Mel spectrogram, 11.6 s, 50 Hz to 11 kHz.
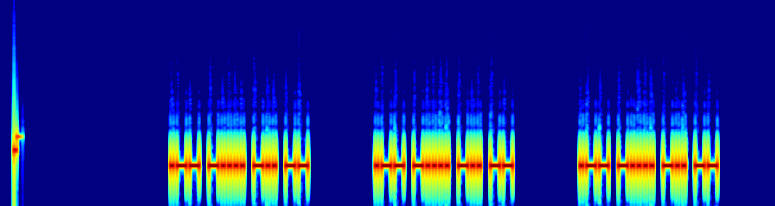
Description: Morse code, heard as a keyed tone, about 25 wpm, 700 Hz. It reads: W6DM W6DM W6DM
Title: USA Call Signs - 4 Characters - Repeated 3x - 25wpm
